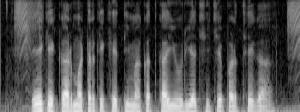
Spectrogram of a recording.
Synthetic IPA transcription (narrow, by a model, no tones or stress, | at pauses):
eːkek̚ɡəɽməʈəɾkekʰeːt̪imẽkət̪kajuːɾijat͡ʃʰĩːt͡ʃepəɽt̪ʰeɡaː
